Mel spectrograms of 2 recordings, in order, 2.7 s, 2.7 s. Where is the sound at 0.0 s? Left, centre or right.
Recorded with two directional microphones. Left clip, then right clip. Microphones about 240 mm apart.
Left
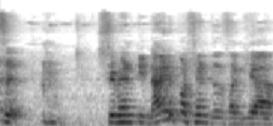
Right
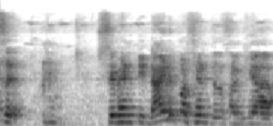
Centre.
